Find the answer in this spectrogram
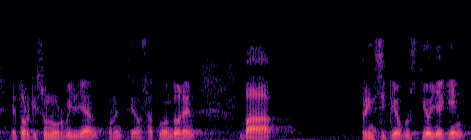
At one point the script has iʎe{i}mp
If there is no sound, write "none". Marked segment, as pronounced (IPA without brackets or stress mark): a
